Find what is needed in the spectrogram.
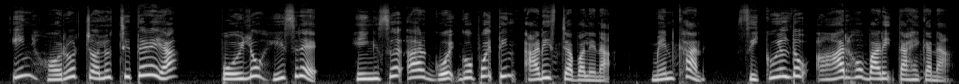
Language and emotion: Santali, disgusted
